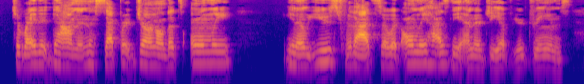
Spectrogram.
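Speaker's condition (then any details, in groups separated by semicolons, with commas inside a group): Cerebral palsy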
